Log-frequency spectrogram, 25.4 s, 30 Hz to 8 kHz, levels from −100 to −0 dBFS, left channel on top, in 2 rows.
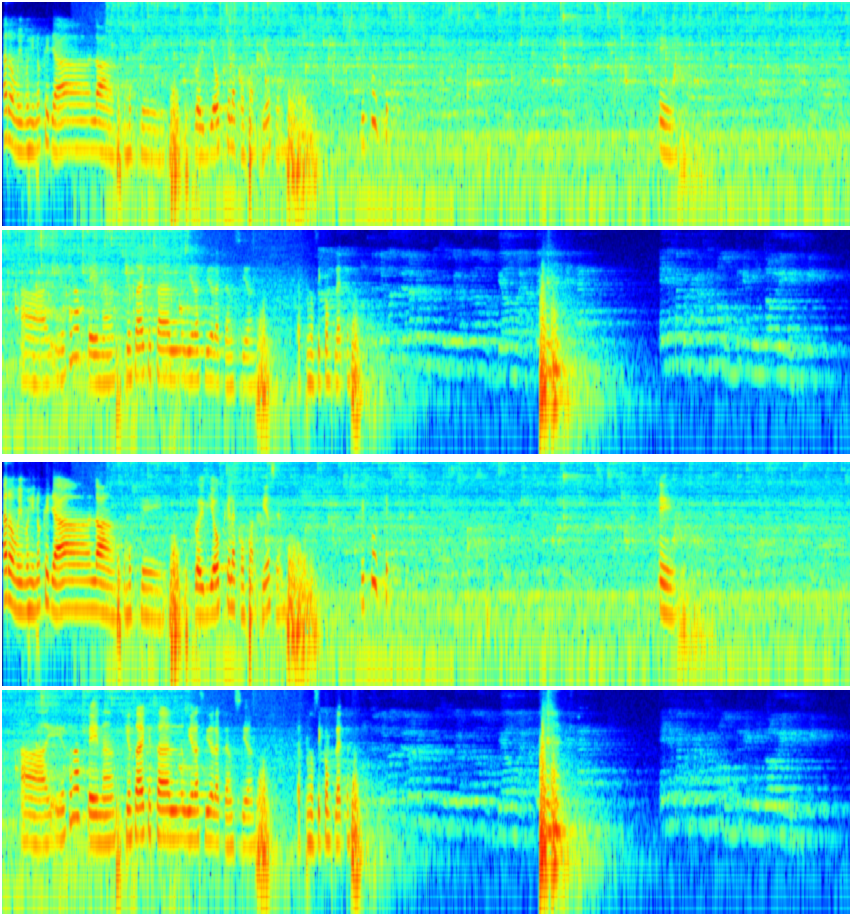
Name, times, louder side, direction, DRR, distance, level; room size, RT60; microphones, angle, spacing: voice 1, 0.0-4.8 5.5-5.6 9.8-10.3 13.0-16.8 17.3-18.1 20.8-21.2, right 5 dB, 90° right, 17 dB, 0.6 m, -22 dB
sound 1, 1.0-17.2, right 1 dB, 10° right, 3.5 m, -49 dB
sound 2, 1.5-15.5, left 3 dB, 40° left, 2.3 m, -36 dB
voice 2, 5.7-9.5 9.9-11.8 12.1-12.7 17.4-21.5 22.6-24.9, left 1 dB, 60° left, -4 dB, 4.5 m, -48 dB
25.5 x 17.5 x 8.1 m, 2.3 s
head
